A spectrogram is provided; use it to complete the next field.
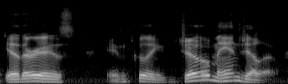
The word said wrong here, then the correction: Manganiello: I don't know if his name is Joe Mangello. – I can never say it right, so I just go with Mangello. – Manganiello.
